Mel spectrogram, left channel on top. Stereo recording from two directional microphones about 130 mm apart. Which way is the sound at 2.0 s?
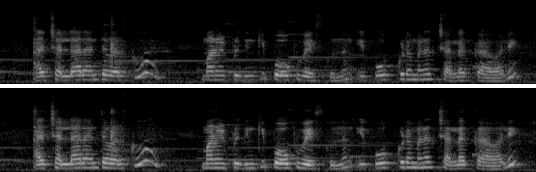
55° right (ahead or behind).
